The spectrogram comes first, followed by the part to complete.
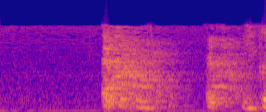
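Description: A man coughing close to a handheld microphone: one hard cough about three-quarters of a second in, then a second shorter one just after.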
